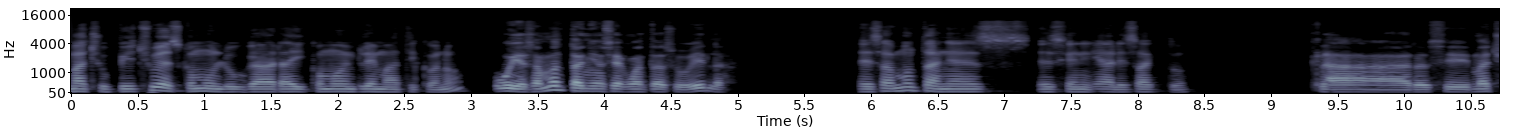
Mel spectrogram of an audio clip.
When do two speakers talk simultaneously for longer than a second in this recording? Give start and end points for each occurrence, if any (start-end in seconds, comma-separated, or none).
none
